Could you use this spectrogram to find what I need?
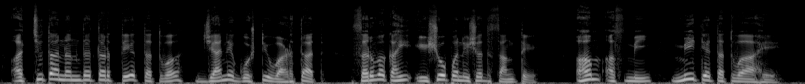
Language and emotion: Marathi, neutral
